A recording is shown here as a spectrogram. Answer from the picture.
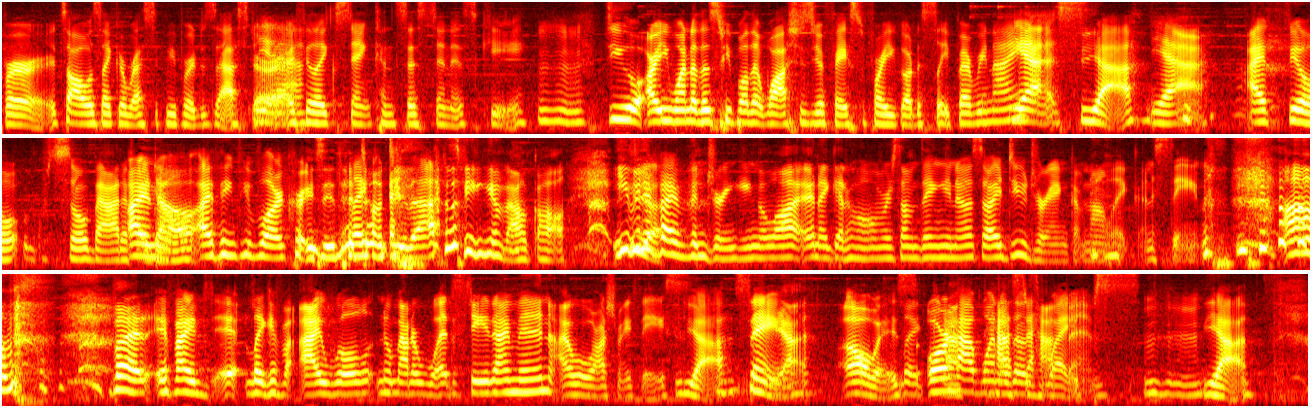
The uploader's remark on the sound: We recorded a LIVE episode. At The Grove (an outdoor mall here in LA)!!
